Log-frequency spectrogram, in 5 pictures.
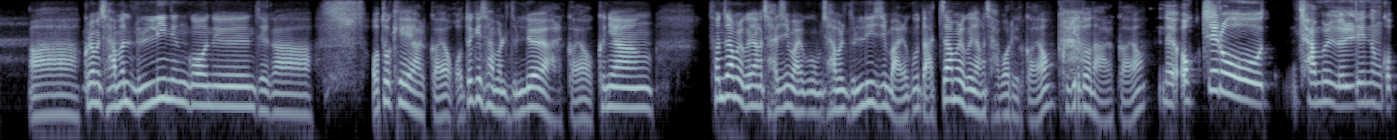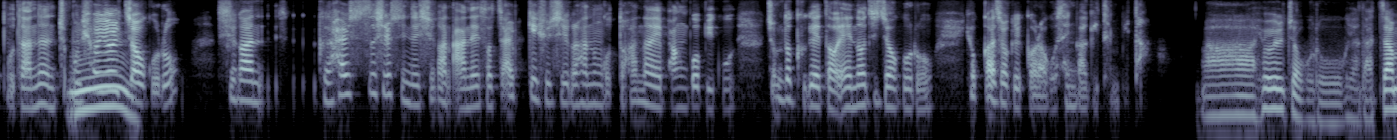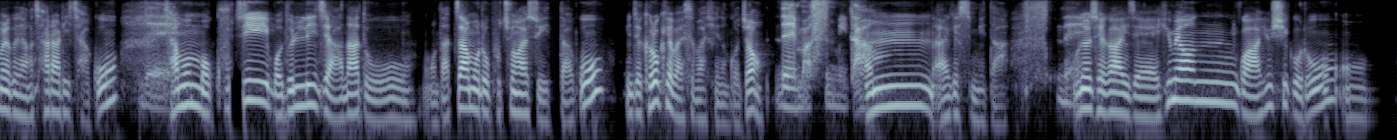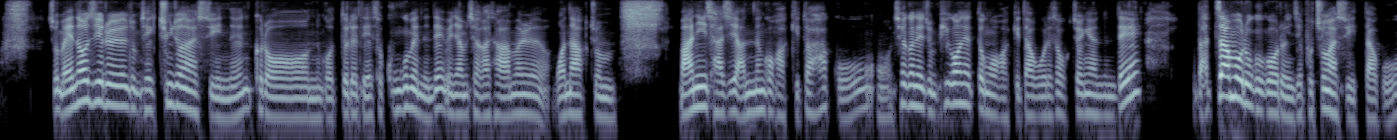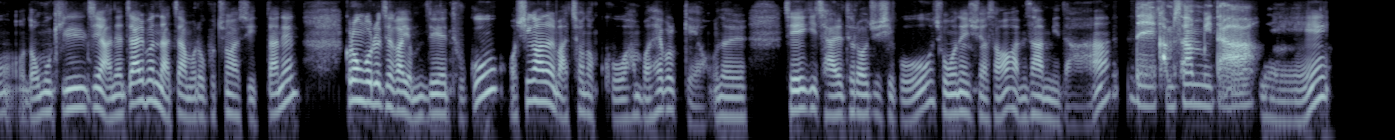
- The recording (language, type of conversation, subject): Korean, advice, 수면과 짧은 휴식으로 하루 에너지를 효과적으로 회복하려면 어떻게 해야 하나요?
- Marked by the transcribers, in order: tapping; other background noise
